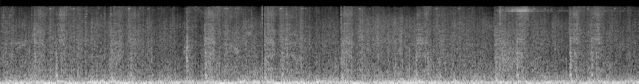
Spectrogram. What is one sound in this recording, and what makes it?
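A flamethrower roars steadily.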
